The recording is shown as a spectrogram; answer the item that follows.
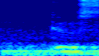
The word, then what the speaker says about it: GOOS: And these are Goose and Gorch, and apparently those are the official ways of pronouncing those, FYI.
